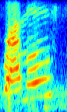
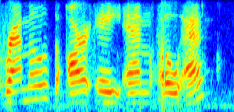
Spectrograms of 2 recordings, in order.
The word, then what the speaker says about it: Ramos: It's Dulce Ramos. – I'm sorry, spell it first name. – D-U-L-C-E. – Last name? – Ramos, R-A-M-O-S. – R-O-M. – R-A-M-O-S.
